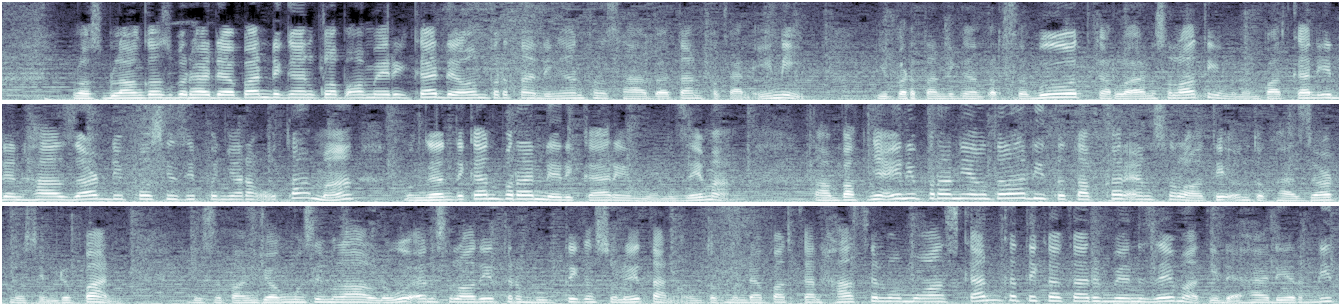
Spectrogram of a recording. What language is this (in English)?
Indonesian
